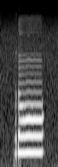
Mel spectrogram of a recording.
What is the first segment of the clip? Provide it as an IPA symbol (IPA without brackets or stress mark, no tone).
ɾ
